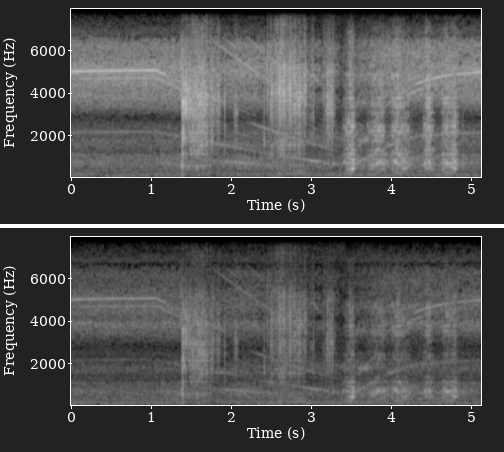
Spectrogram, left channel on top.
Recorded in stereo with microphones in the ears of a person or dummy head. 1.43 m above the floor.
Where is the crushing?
40° left (ahead or behind).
